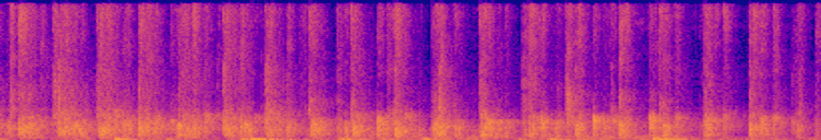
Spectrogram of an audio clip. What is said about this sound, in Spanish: Y nada, darle un aplauso al compañero y empezamos.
